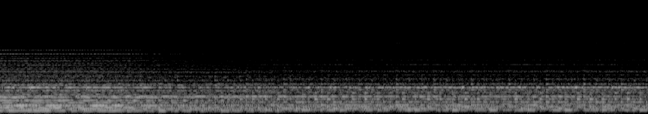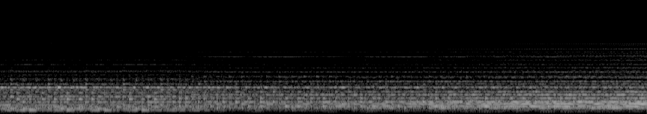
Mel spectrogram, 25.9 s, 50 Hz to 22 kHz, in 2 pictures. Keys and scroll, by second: 8.0 n, 9.3 b, 23.6 n.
